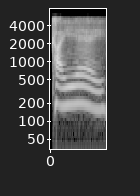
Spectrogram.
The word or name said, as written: cahier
